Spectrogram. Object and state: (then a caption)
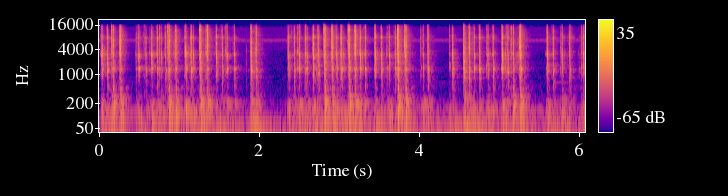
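Plastic mechanical keyboard. Fingertips of both hands type rapidly on a small pink Akko X Ducky 3084 mechanical keyboard with Cherry MX Brown switches, plastic keycaps and a plastic case. Quick bursts of crisp, bright key clacks with a low, hollow body are separated by brief pauses, each press dying away almost at once.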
